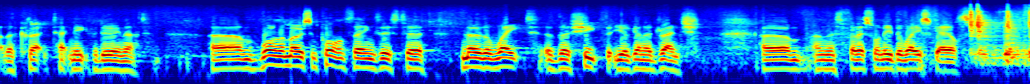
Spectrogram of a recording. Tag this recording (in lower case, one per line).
speech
